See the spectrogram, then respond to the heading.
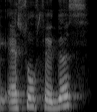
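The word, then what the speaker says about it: oesophagus: खाने वाली, एसोफेगस। वो आपका साइलेंट है, एसोफेगस, जिसको फूड पाइप भी बोला जाता है।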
